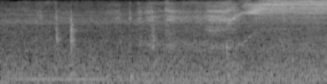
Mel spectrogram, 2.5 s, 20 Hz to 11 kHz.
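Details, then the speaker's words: 1995 Ford F-250 4x4 R-134a AC system: sharp steady hiss once the service cap is removed, refrigerant escaping past a failing, non-sealing Schrader valve on the discharge side, the main source of the leak. "and you can hear the reason why this system is losing Freon it looks like I've got a failing shraer valve in here so hopefully you guys can hear that"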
